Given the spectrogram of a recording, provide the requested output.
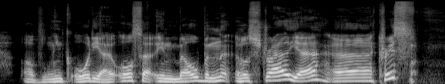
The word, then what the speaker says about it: Melbourne: uh Chris Mann of Link audio also in Melbourne Australia uh Chris how you doing did I say that correctly yes Melbourne how you doing man I'm going very well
